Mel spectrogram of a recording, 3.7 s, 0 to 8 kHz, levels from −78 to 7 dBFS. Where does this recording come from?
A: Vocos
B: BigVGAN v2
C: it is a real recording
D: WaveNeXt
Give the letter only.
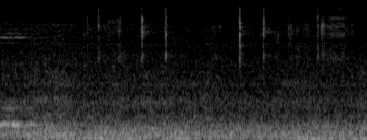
B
